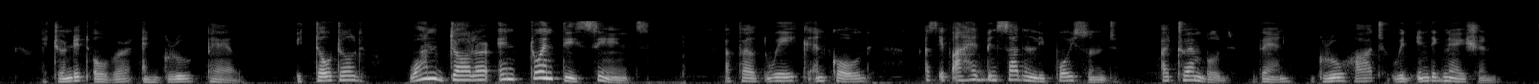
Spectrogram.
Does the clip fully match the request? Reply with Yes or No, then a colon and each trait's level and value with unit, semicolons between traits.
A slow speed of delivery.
Yes: slow, 130 wpm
